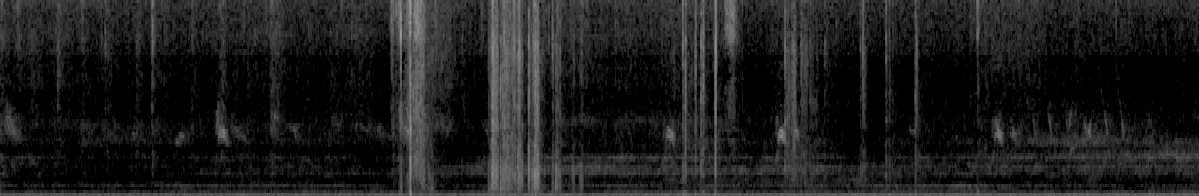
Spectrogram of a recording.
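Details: A constant deep engine rumble plays outdoors, with a few brief clatters and no animal voice.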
